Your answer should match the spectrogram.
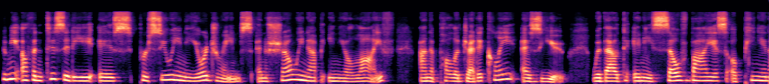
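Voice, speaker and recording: A woman from Poland, a native Polish speaker, talking as a guest on a podcast in an earnest, measured way about her coaching work. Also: sits low. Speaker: guest, business mindset coach. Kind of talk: podcast interview.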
